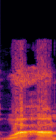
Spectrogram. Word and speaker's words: Swaha: Rồi chẳng hạn như một cái nữa là ở dưới đây nè, Swaha, nếu mà chúng ta ghi là sờ, Swaha là thành ba âm đúng không? Nhưng mà chúng ta chỉ đọc là sờ, chỉ xịt gió thôi chứ không có đọc chữ ờ vào đó.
